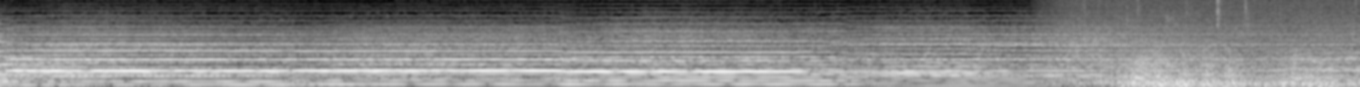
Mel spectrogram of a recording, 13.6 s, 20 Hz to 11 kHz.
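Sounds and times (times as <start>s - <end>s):
sustained tonal music-like passage: 0.0s - 13.5s
heavy rain pouring down: 10.4s - 13.5s
low rolling rumble of thunder: 10.4s - 13.5s.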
